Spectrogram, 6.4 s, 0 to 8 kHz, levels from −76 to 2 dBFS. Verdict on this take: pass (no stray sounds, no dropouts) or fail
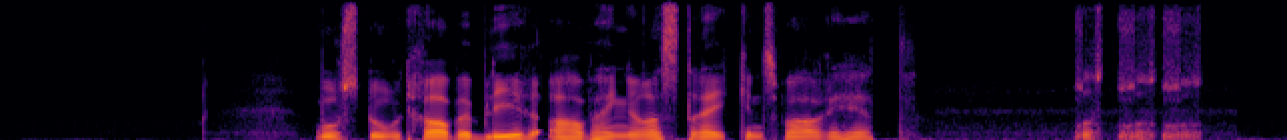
fail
